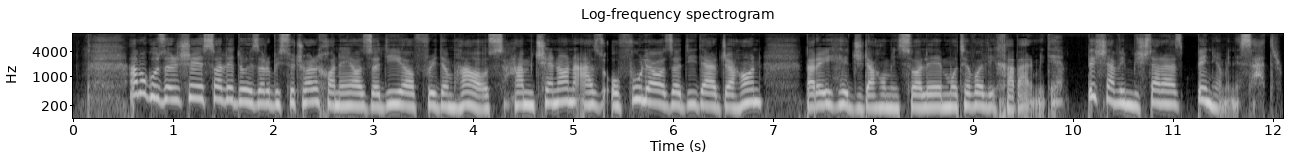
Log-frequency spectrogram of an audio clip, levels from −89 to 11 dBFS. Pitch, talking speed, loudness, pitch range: 210 Hz, 130 wpm, -18 LUFS, 195-240 Hz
